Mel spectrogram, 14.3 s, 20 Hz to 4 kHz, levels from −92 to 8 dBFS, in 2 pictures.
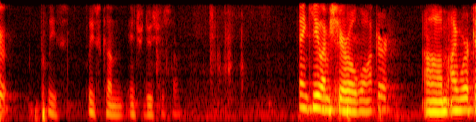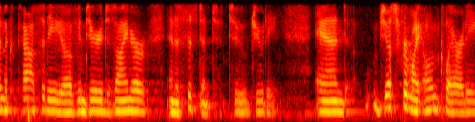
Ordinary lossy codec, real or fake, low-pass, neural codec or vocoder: AAC, 24 kbps; fake; 3.6 kHz; autoencoder, 48 kHz, 128 numbers a frame, DAC-VAE, trained on Japanese speech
